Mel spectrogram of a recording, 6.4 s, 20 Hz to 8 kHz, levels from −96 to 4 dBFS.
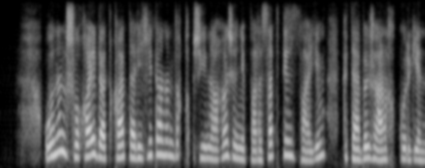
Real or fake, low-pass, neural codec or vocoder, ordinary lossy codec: fake; none; codec, 16 kHz, 2 kbps, FreqCodec, smaller model; none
